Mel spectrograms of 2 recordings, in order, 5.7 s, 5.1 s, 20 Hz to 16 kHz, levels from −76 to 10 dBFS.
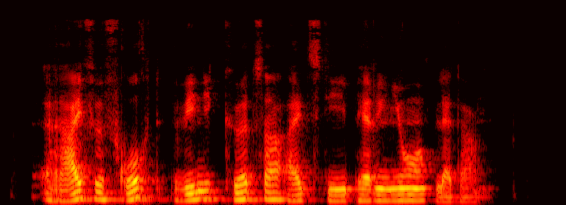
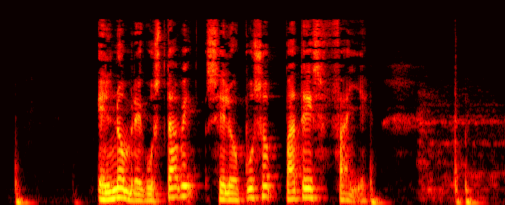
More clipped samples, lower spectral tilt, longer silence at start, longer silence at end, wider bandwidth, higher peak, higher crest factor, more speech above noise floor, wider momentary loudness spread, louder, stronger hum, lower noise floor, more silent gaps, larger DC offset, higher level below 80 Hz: neither; first, -8 dB/octave vs -5 dB/octave; first, 0.4 s vs 0.15 s; first, 0.8 s vs 0.25 s; about the same, 11.5 kHz vs 11.5 kHz; second, -4 dBFS vs 0 dBFS; about the same, 20 dB vs 18 dB; first, 58 dB vs 38 dB; second, 13 LU vs 18 LU; second, -24 LUFS vs -16 LUFS; neither; first, -81 dBFS vs -54 dBFS; neither; neither; second, -52 dBFS vs -36 dBFS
